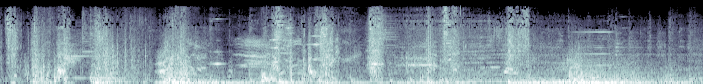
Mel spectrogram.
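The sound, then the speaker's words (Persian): Sword combat in a video game, with a warrior cutting down opponents one by one: loud, dense crashes, metallic clashes, whooshes and thuds run almost continuously over a busy background. “گرالت تک تک با شمشیر از پا در میاره.”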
